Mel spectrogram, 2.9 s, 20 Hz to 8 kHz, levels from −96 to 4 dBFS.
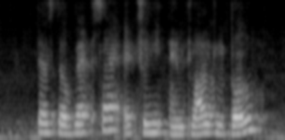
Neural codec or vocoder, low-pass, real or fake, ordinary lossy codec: codec, 16 kHz, 2 kbps, FreqCodec, smaller model; none; fake; none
